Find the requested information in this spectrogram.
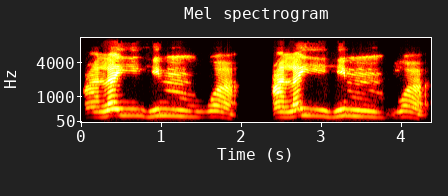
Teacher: Mim dua bibir juga. Hanya bedanya kalau mim tertutup, wawu terbuka. Maka jangan sampai ketika ada mim sukun bertemu wawu, belum tertutup bibirnya, sudah dibuka duluan bibirnya.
